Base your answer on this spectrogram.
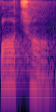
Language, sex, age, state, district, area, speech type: Maithili, male, 18-30, Bihar, Darbhanga, rural, read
